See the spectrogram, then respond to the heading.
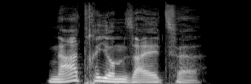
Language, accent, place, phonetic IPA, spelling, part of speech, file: German, Germany, Berlin, [ˈnaːtʁiʊmˌzalt͡sə], Natriumsalze, noun, De-Natriumsalze.ogg
- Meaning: nominative/accusative/genitive plural of Natriumsalz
